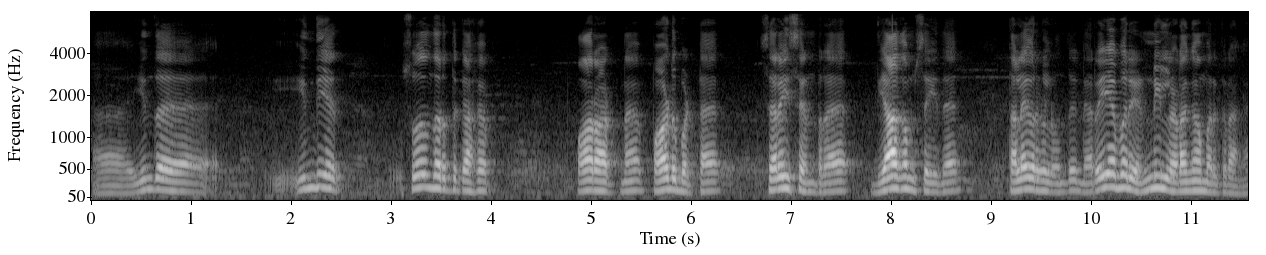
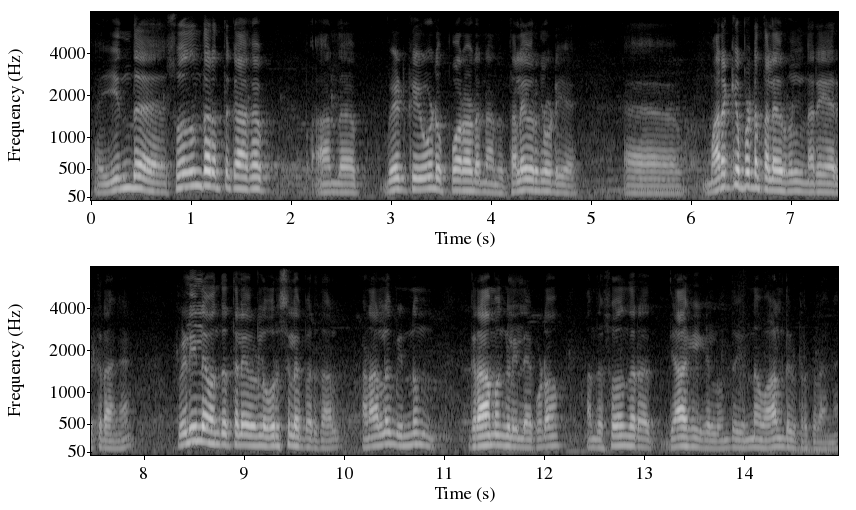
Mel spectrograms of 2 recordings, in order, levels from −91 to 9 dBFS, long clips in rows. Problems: none marked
